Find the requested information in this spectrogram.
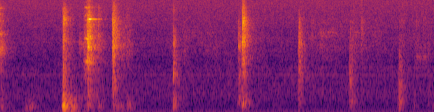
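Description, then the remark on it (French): An apartment door being opened: a burst of sharp clicks and clunks, the loudest near the start, then lighter knocks at uneven intervals, with no voices. “Il a ouvert aussi l'appartement, la porte de l'appartement.”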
